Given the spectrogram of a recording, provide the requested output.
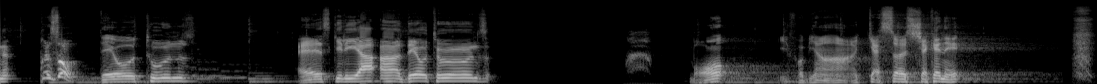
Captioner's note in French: Cri de corbeau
